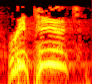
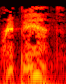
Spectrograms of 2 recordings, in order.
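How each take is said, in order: First: Put-on higher, eager little-boy shout-out; a small boy repeating it proudly; child preacher echo. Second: Hushed prompting whisper. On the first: Little Luke echoing grandfather's cue, higher and eager. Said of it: "you hear Luke say". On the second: Retold or imitated. Grandfather prompting the child preacher in a whisper. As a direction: grandfather whispering the cue to a boy. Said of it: "he hears grandfather whisper".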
